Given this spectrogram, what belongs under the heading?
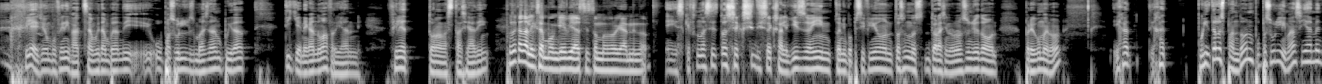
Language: Greek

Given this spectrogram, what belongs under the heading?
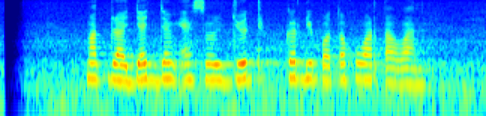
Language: Sundanese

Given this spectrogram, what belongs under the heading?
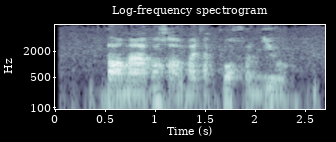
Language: Thai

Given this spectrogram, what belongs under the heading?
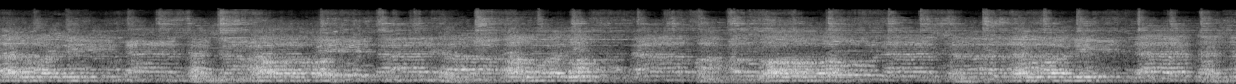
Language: Arabic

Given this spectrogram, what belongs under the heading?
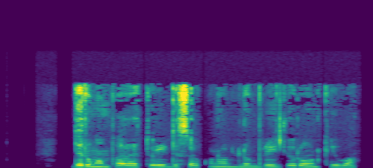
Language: Pashto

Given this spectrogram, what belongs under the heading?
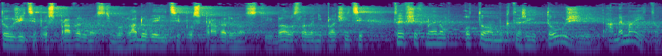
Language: Czech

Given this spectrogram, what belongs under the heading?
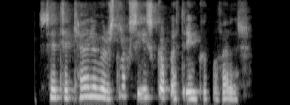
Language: Icelandic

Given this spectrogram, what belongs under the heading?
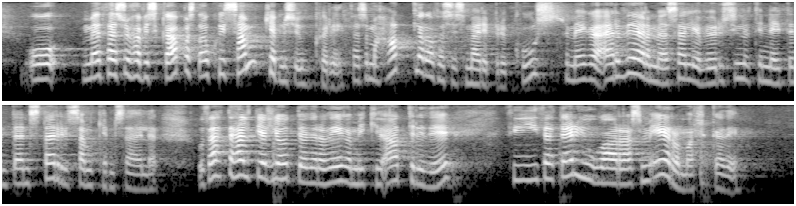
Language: Icelandic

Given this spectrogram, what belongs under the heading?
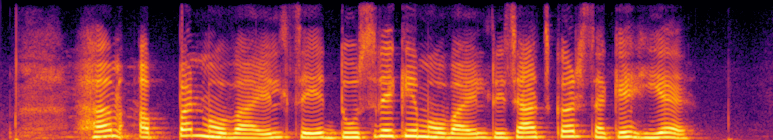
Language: Magahi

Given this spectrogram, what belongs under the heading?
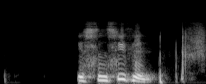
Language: Kabyle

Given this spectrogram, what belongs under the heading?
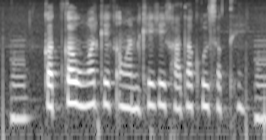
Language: Chhattisgarhi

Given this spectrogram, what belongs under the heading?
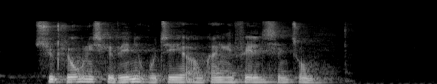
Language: Danish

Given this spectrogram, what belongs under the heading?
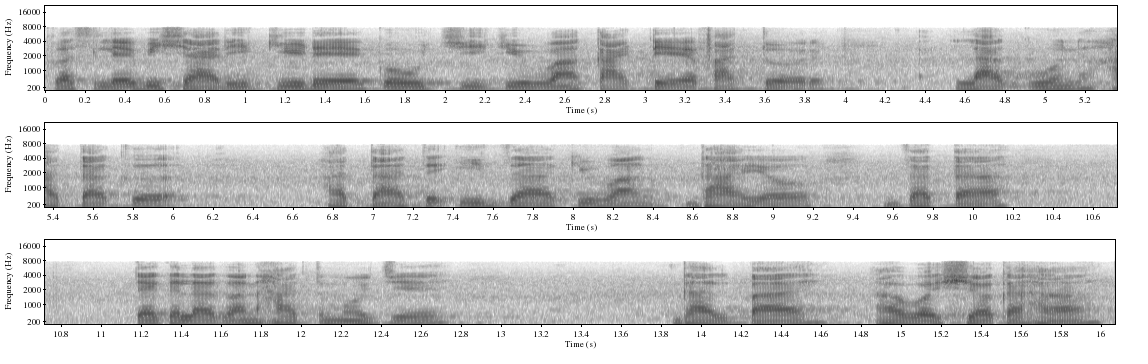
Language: Konkani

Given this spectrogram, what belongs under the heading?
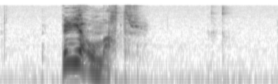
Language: Faroese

